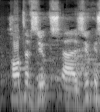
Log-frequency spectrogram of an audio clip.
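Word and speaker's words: zouk: So, cult as in like joining a cult like cult of Zuks. Uh, Zuk is spelled Z O U K.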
